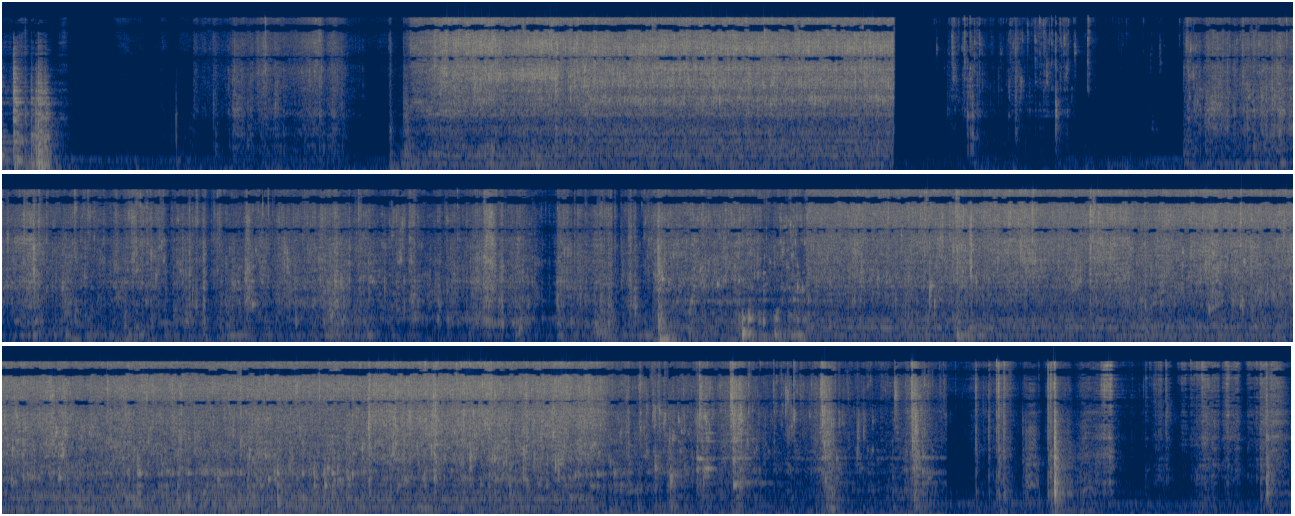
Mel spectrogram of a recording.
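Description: Kitchen tap running and water splashing in a stainless steel sink as a cabbage and perilla leaves are washed by hand in a bowl of water. In the last few seconds come short clicks and taps of a knife trimming cabbage leaves on a cutting board.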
